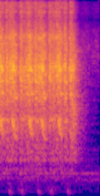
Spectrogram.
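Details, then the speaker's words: Vulcan being started after the key was cycled to prime, possibly with too much gas. Rapid chuffing bursts, about five per second, while cranking, then silence. It backfires out of the intake on starting. "All right, let's try it. All right, so it did backfire out of the uh intake."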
